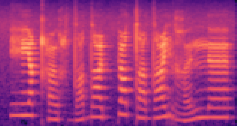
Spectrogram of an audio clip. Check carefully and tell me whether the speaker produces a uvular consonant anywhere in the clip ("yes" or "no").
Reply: yes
